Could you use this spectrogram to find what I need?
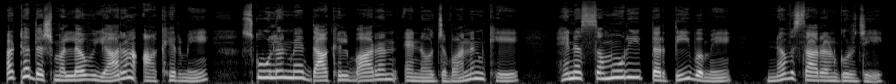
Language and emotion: Sindhi, neutral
